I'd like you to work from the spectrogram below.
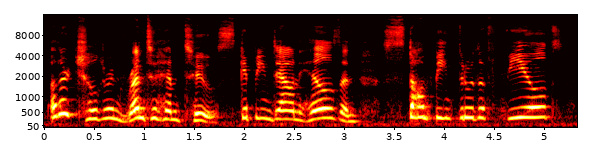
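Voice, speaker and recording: With a high voice, a librarian reads a picture book to young children, animated and teacherly, pausing often to put questions to her listeners.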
